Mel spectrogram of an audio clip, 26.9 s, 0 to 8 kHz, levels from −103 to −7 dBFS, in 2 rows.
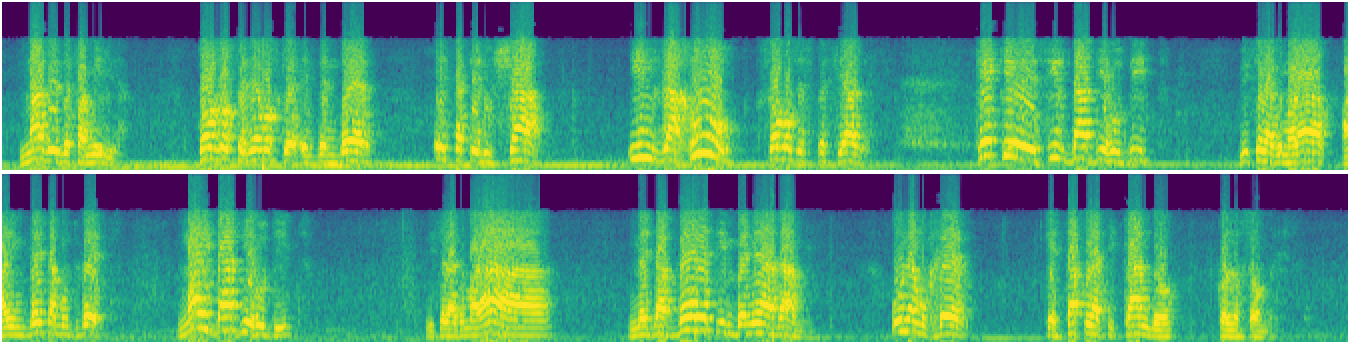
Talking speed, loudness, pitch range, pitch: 85 wpm, -7 LUFS, 115-180 Hz, 145 Hz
